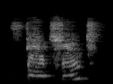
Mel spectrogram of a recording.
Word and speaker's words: statute: And she kept saying this, it's called, a lot of people, they don't pronounce it correctly, statute of limitations is the proper way to say it.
